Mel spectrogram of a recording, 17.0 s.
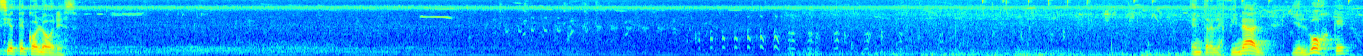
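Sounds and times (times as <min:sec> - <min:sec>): high insect buzz: 0:01.0 - 0:17.0
bird call notes: 0:05.2 - 0:07.9.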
